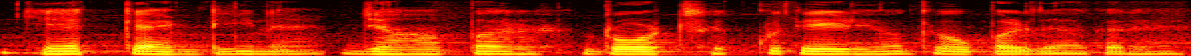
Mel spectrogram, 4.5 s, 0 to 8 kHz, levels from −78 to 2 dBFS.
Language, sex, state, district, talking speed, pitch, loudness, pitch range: Hindi, male, Bihar, Araria, 145 wpm, 130 Hz, -19 LUFS, 120-130 Hz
